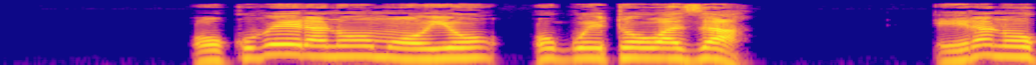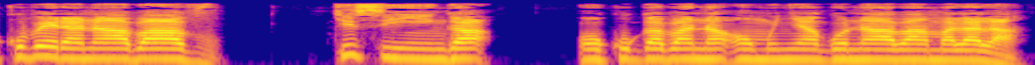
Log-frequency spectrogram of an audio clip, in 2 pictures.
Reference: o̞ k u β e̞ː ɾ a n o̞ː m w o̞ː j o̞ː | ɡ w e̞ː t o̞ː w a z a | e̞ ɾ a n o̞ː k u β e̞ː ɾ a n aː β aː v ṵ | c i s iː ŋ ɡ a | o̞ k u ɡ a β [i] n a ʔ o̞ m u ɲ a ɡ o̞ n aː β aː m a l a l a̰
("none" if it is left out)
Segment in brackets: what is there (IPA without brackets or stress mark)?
a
